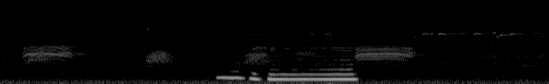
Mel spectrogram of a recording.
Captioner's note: hums tune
